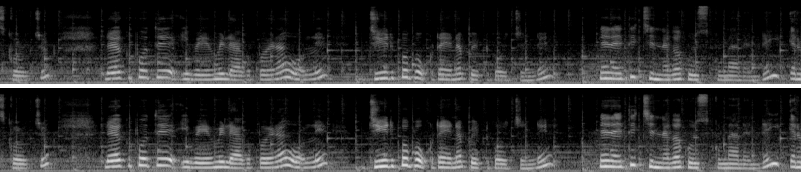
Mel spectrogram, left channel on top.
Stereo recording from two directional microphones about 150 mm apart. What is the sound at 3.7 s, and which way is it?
Speech, 20° right (ahead or behind).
